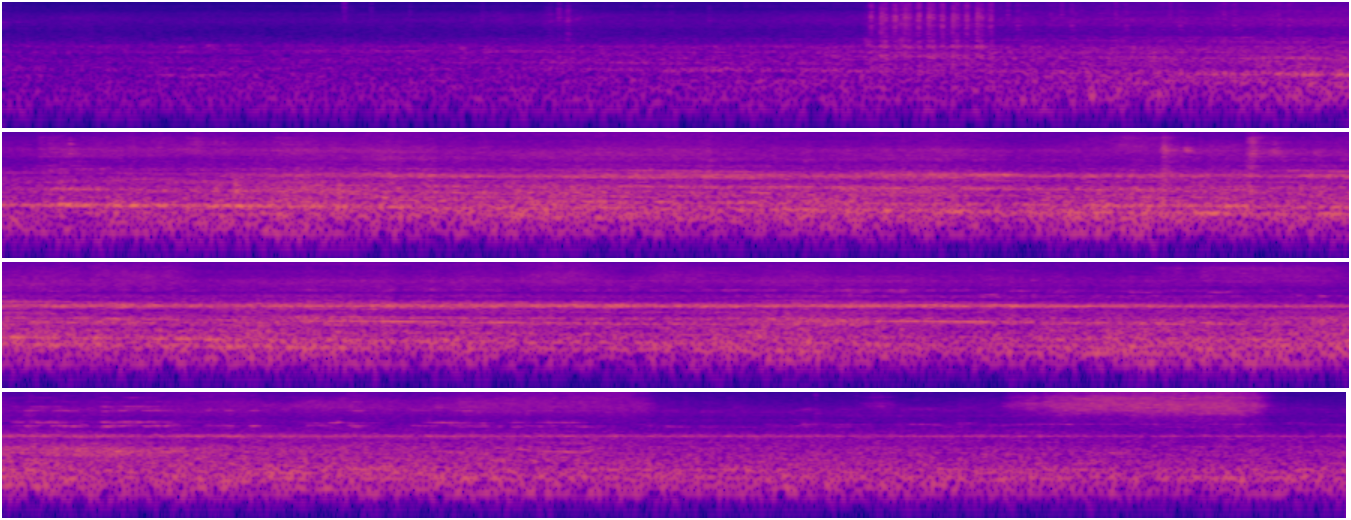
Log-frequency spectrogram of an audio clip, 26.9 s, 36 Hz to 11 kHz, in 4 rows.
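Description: JR East E233-series electric commuter train approaching and passing: the sound builds over the first several seconds to a loud, steady rumble of wheels on rail. Over it run a steady high whine and lower tones that slowly fall in pitch, with occasional clicks.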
